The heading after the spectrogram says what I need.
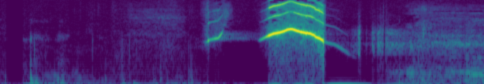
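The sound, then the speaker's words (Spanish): A wolf whistle of the kind aimed at an attractive person, given on request as a demonstration: a short thin lead-in note, then a loud piercing whistle that arcs up and falls away, over faint background murmur. “en España se silba para decir a una chica que es muy guapa. O para decírselo a un chico. Por ejemplo, ¿alguien puede aquí hacer el sonido de ese?”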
